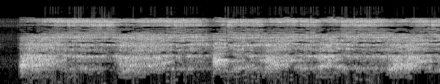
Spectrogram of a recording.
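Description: Recorded anteater call: a loud, continuous, noisy vocalisation with a brief dip near the middle.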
